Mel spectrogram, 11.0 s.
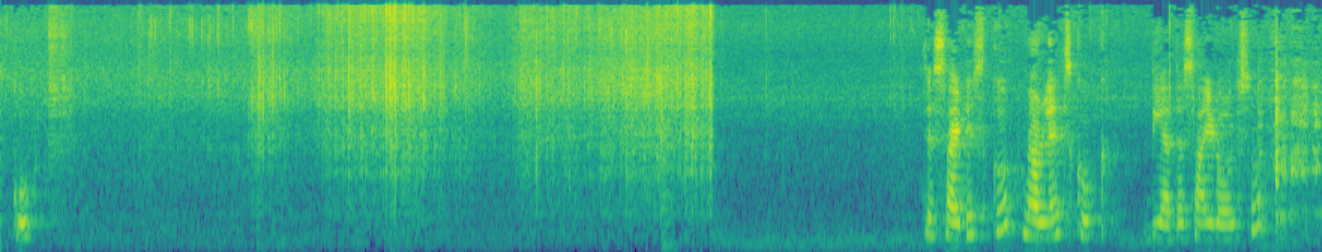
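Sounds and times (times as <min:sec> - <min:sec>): bread frying in oil: 0:00.0 - 0:11.0
spatula sliding in pan: 0:10.5 - 0:11.0.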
